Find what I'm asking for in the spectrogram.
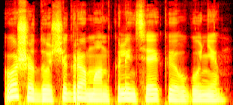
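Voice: mid-range voice, steady tone, a little fast, clear, resonant tone, no room sound, clean studio sound, pitched below the performer's own voice, close to an everyday voice. A woman reader voicing a young husband who speaks curtly and sternly, in an audiobook story. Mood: cold, stern. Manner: curt, stern. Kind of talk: audiobook character voice.

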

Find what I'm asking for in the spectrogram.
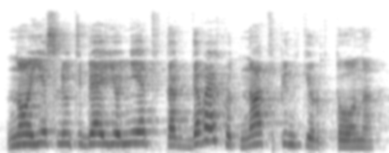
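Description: A woman reading an audiobook, voicing a lively, stubborn little girl who pleads and bosses. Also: a little high, moderate pace, pitched above the performer's own voice, natural voice. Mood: eager. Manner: eager, pleading, bossy.

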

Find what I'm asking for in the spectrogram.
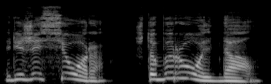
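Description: A woman's voice: lively intonation, takes it slowly, breathy edge, no echo, clean studio sound. Woman putting on a sobbing defiant young girl. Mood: pleading. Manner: tearful, pleading, high-strung.

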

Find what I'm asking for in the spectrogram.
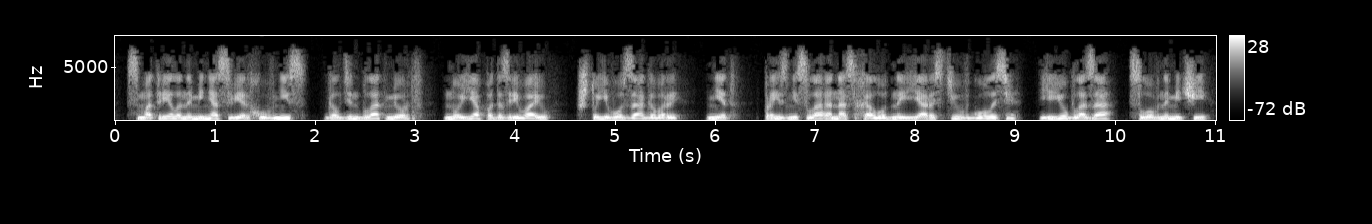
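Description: A man's voice: a little high, no room sound. Man reading an audiobook, dull dry audio. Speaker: audiobook reader. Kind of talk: audiobook narration.

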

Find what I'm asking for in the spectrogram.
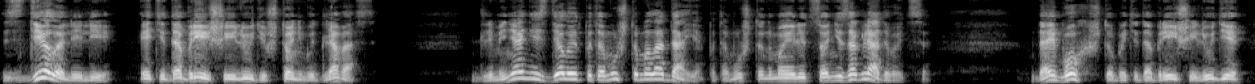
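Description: A man's voice: on the low side, big pitch swings, moderate pace, a bit bright, slightly rough, exaggerated voice. A man doing a bitter, scornful young woman.

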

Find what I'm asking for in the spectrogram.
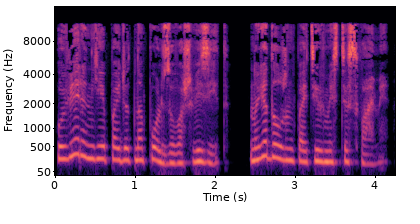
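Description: A woman reading aloud, voicing a male doctor who speaks in a measured, firm way. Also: a little high, lively intonation, mellow, no echo, clean studio sound. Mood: firm calm. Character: calm, serious family doctor, man.

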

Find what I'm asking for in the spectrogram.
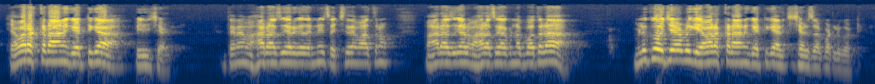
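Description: A man giving a televised religious discourse, retelling a scripture story with explanatory asides and a conversational touch. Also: high voice. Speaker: spiritual discourse speaker.

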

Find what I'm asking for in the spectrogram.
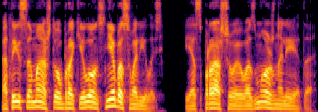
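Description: A man voicing a gruff, terse monster hunter. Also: mid-range voice, animated, normal speed, fairly bright tone. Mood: stern questioning.

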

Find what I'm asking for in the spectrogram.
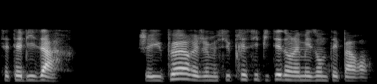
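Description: A hoarse, haunted escaped man, as a woman reading a storybook puts him on, speaking in a rough low voice. The recording sounds dull and muffled. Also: fairly even intonation, fairly quick, lightly acted. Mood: remorseful.

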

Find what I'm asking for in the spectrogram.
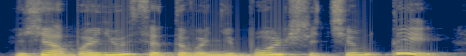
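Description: A proud, self-assured young lady, as a woman reader puts her on from a storybook. She speaks with a haughty edge, somewhat higher and louder than the narration, in a dark, mellow tone. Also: lively intonation, a little slow.

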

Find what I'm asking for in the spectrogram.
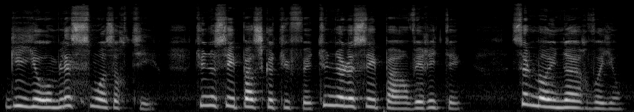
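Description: A desperate young woman from a storybook, pleading and insistent, begging again and again, as a woman narrator reads her. Her voice sits high, a touch above the narration. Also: moderate pace, darkish tone, lightly acted.

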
